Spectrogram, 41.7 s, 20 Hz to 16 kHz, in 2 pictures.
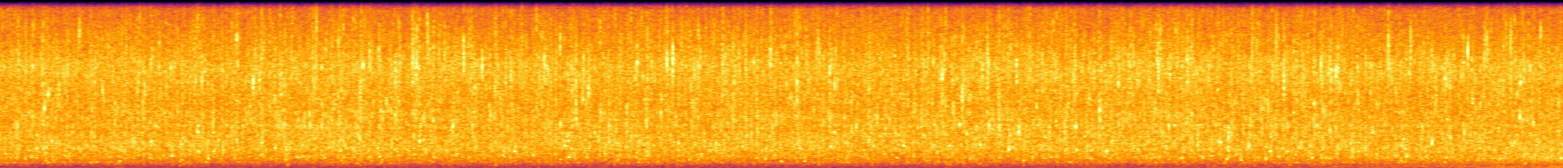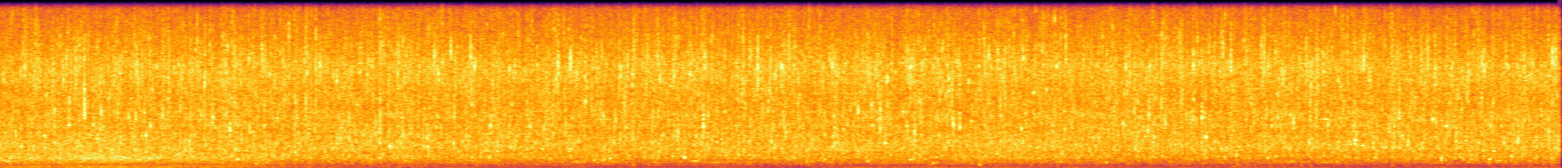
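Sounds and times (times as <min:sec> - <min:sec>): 
stream flowing: 0:00.0 - 0:41.6
car passing on the left: 0:12.2 - 0:41.6.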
